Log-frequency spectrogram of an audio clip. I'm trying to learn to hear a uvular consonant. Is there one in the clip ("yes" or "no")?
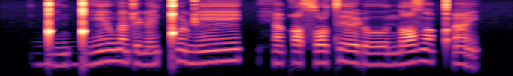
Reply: yes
